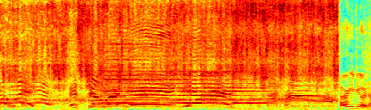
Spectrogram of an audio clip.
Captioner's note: air horn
